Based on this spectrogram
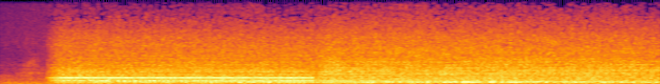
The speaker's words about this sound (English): Okay, here's an Ethernet switch.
